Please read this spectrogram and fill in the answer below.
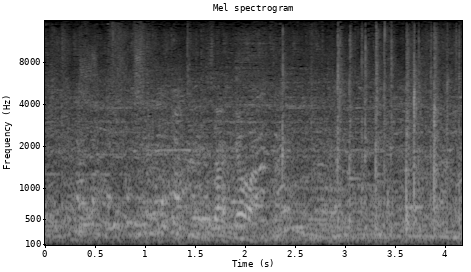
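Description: Indistinct voices chattering, with a quick run of sharp clicks and taps near the end.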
